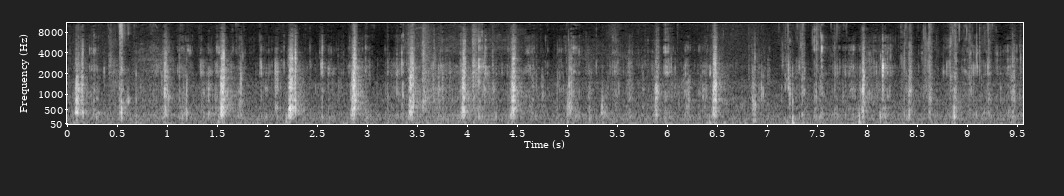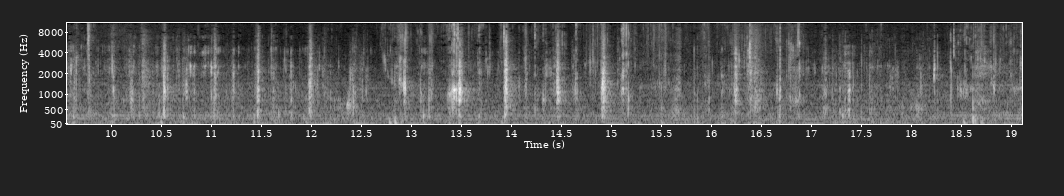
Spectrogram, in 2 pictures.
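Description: Close-miked chewing of cheese-topped lobster meat, a steady run of many irregular mouth clicks.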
